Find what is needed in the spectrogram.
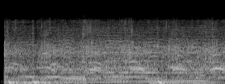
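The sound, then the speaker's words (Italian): Crowd applause and chanting fill a sports hall at Alcalá de Henares, near Madrid, at the closing rally of Pedro Sánchez's Socialist election campaign. The roar is steady and loud throughout, with rhythmic chanted voices running through it. “Bandiere rosse, applausi e i cori presidente, presidente.”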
